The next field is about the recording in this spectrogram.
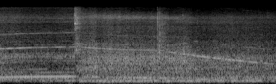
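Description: Smooth, steady motor whine with a faint high tone and no rattles or grinding; the vacuum runs normally.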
